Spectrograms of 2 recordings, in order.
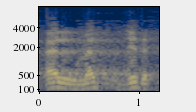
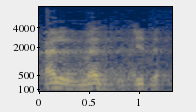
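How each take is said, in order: First: المسجد said slowly with a clear whispered s; careful المسجد with voiceless s; correct s sound. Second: المسجد said slowly and softer with z for s; wrong z for s. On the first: (المسجد بسين مهموسة) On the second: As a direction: demonstrate the error المسجد as almazjid. (المسجد بالزاي بدل السين خطأً) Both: Shown as a demonstration. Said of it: "تقرأ لحنا".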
